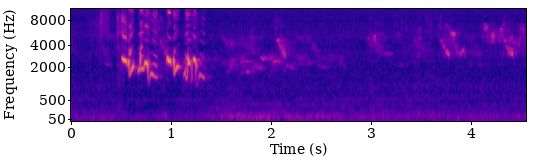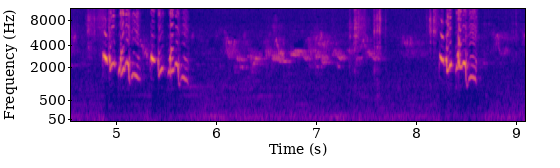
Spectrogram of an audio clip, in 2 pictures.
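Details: Bulbul singing in bursts of sharp, rapid chirped notes, each burst two or three quick descending phrases, separated by pauses of several seconds with faint higher twittering between; low background hum.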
